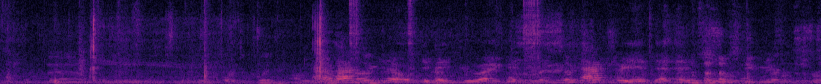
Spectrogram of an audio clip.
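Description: Playing cards are laid down softly on a table.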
